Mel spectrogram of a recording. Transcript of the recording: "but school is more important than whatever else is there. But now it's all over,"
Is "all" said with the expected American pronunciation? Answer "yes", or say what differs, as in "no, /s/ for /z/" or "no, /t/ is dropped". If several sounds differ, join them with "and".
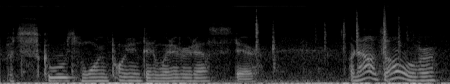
yes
